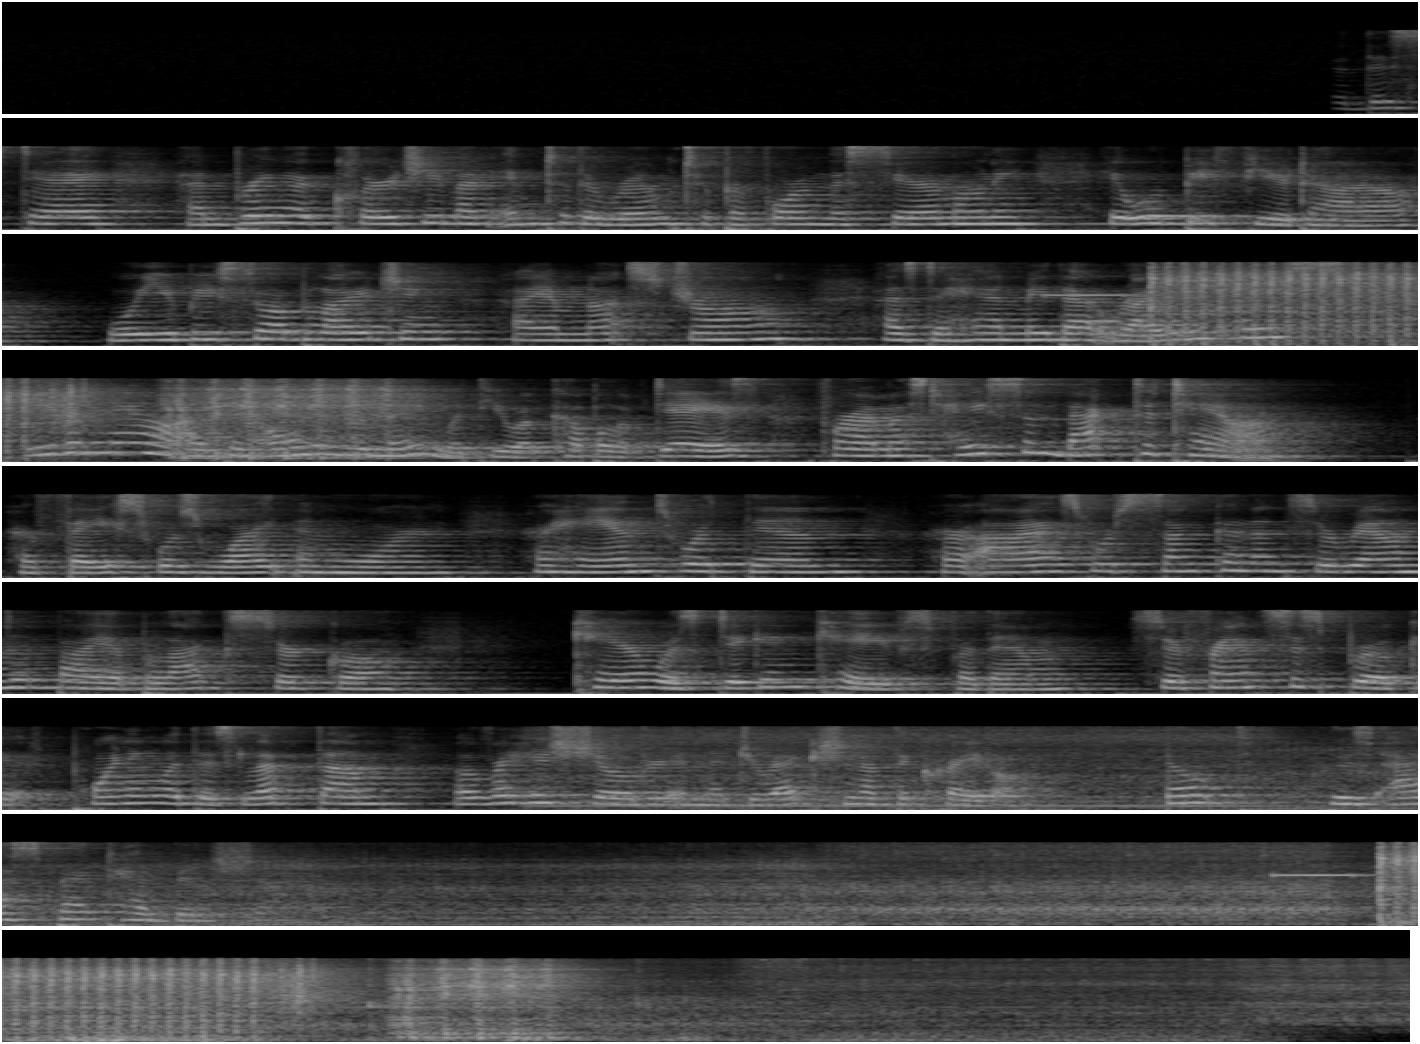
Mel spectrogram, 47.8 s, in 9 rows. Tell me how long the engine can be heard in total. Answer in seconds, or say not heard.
14 s.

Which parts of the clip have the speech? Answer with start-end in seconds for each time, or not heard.
5.1-28.1, 28.7-38.3.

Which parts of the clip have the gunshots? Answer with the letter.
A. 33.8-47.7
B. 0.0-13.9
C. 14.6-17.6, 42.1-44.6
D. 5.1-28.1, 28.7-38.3
C.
